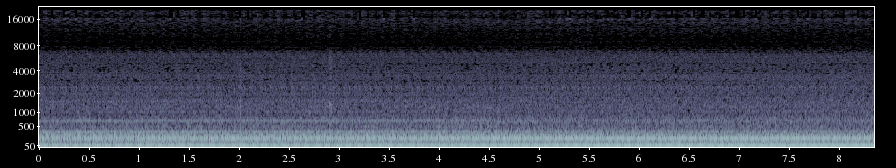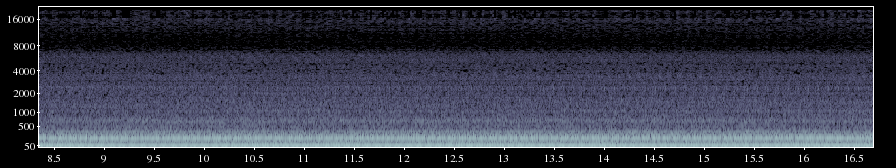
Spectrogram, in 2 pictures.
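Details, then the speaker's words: BMW E36 318is after an M42B18 engine swap: idle becomes uneven and lumpy after about a minute of running fine; it hesitates with a little throttle and stumbles and almost dies with more throttle, a misfire. "If I give it a little bit of throttle, it hesitates, but comes up. If I give it too much throttle, it just hesitates and stumbles and almost dies."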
